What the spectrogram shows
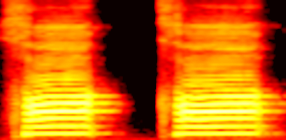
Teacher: এই খ অক্ষরটা আসলে উচ্চারণ হবে গলার শেষ ভাগ থেকে মোটা আওয়াজে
